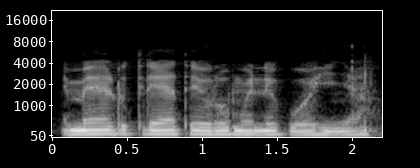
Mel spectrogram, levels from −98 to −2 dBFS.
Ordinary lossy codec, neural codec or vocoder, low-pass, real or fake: none; codec, 16 kHz, 16 kbps, FreqCodec, larger model; 7.2 kHz; fake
